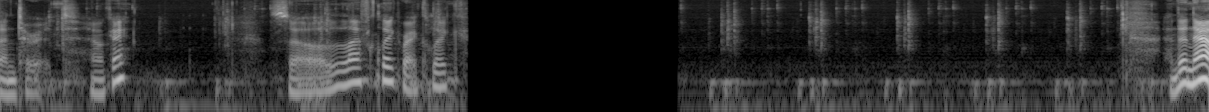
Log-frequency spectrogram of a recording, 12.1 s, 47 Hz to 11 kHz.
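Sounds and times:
keyboard keystrokes: 3.1 - 3.5, 7.1 - 11.2.

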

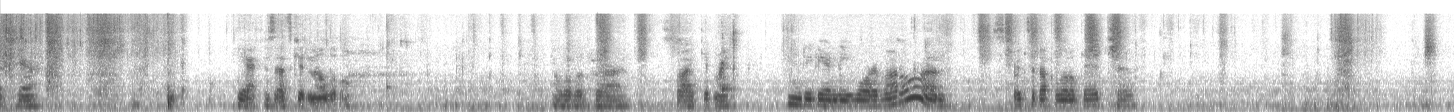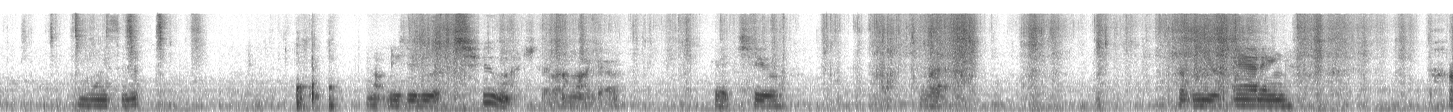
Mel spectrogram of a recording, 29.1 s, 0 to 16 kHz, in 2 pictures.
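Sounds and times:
plastic bag crinkling: 0.0 - 2.0, 9.8 - 13.9, 18.5 - 29.0.

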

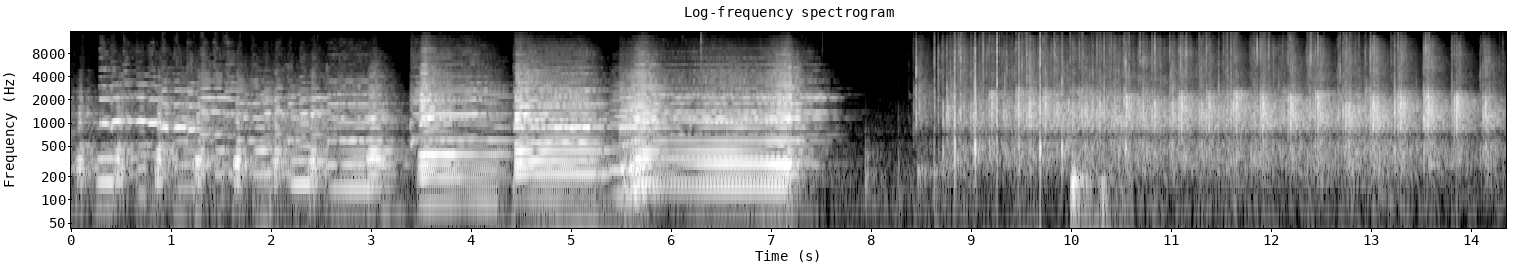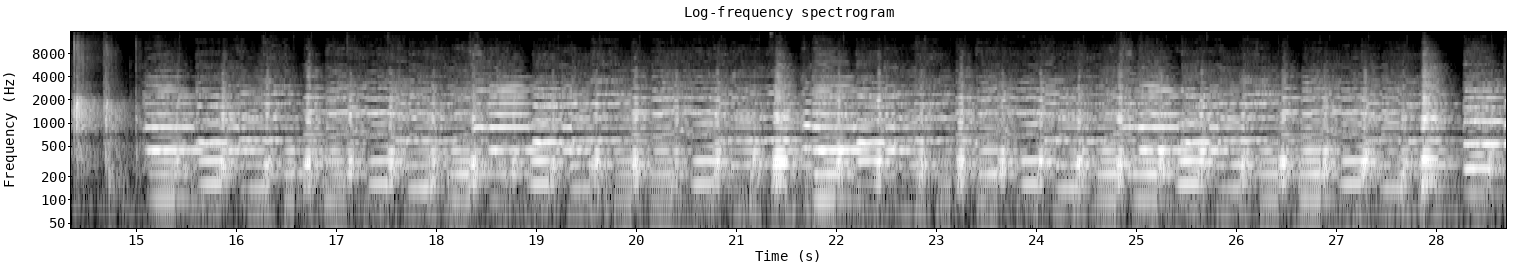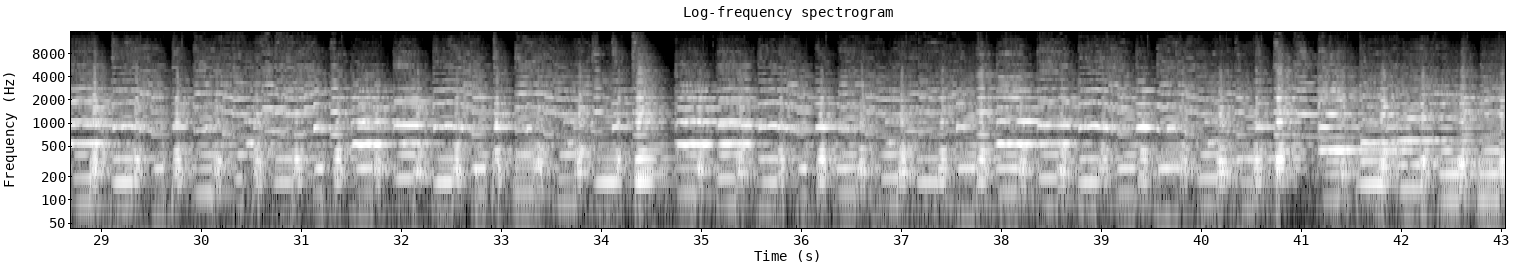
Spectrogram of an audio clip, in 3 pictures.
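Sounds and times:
accordion playing: 0.0 - 7.9, 10.4 - 43.0
violin melody: 0.0 - 7.9, 15.0 - 43.0.

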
